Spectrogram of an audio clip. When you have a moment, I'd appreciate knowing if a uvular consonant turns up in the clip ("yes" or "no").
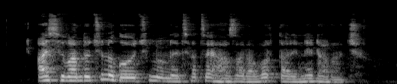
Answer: no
